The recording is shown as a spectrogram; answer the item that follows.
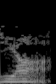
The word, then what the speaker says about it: Yah: We know that the first section of the name is pronounced as Yah. We know that from Scripture for a fact. We hear it in the word Hallelujah, which is literally praise the Lord or praise Yah.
